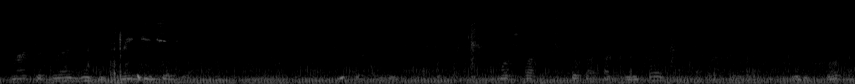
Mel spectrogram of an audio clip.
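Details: Female kitten Krysa loudly purring while enjoying affection and scratches behind the ear: a steady, low, rumbling purr running continuously throughout, with faint soft murmuring of a woman's voice in the background.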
